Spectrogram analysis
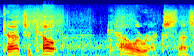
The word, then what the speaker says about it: Calyrex: You did not catch a Calyrex.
